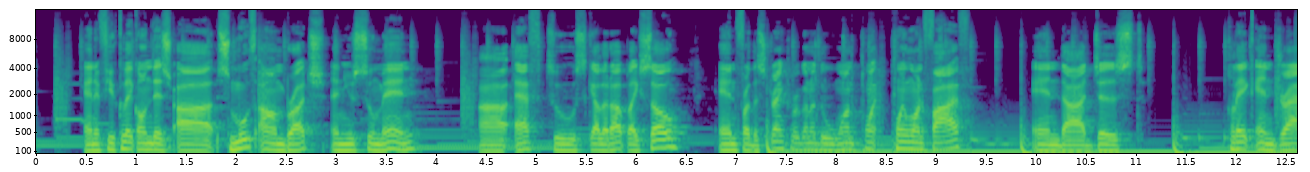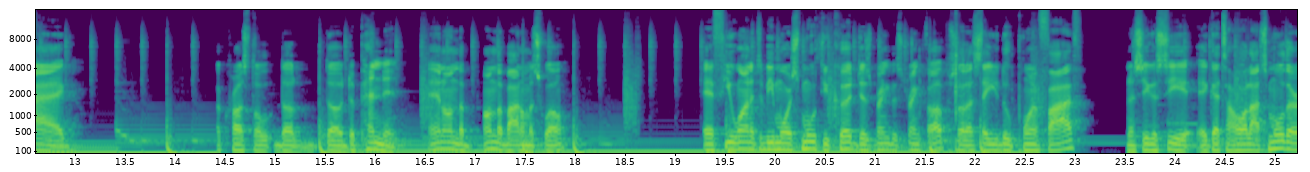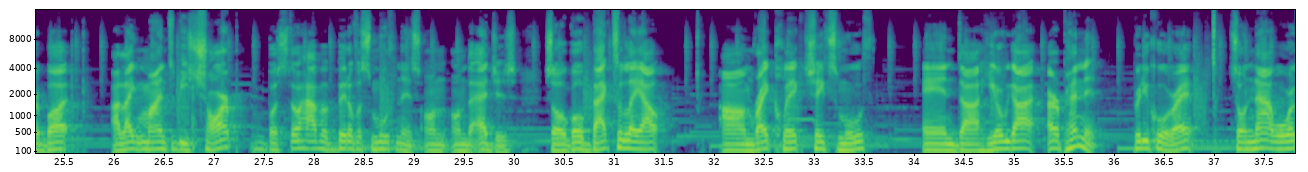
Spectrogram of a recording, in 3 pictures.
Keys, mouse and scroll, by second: 2.0 click, 3.8 middle click, 8.5 click, 9.8 middle click, 10.2-13.3 drag, 15.5 middle click, 16.1-18.8 drag, 18.8-21.7 middle drag, 21.7-25.4 drag, 26.1-30.9 middle drag, 30.9 click, 31.5-33.1 middle drag, 33.1 right click, 34.0 middle click, 34.7 click, 34.9 middle click, 35.4-35.7 scroll down 2, 35.7-37.8 middle drag.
